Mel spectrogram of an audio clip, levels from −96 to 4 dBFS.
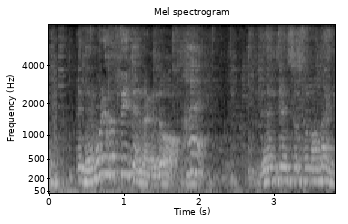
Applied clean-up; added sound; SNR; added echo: none; Explosion; 18 dB; reverberation time 0.4 s.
